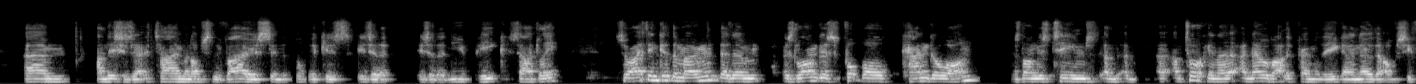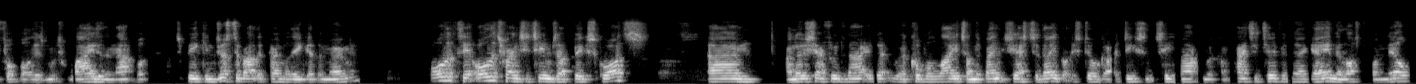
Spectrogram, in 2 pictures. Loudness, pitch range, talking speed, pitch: -14 LUFS, 125-145 Hz, 245 wpm, 135 Hz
